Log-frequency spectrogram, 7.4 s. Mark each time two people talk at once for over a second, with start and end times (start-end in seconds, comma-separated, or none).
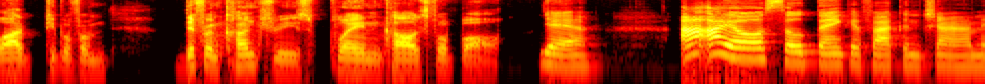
none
